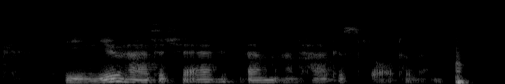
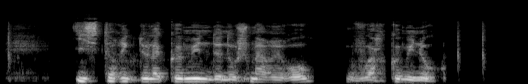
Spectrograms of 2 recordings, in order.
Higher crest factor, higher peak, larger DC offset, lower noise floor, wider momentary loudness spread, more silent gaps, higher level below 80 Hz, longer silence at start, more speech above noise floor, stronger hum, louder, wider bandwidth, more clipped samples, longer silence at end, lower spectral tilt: about the same, 20 dB vs 16 dB; second, -24 dBFS vs -2 dBFS; neither; first, -74 dBFS vs -52 dBFS; about the same, 16 LU vs 15 LU; neither; about the same, -62 dBFS vs -64 dBFS; second, 0.05 s vs 0.75 s; second, 30 dB vs 35 dB; neither; second, -44 LUFS vs -18 LUFS; first, 10 kHz vs 7.8 kHz; neither; second, 0.35 s vs 0.85 s; first, -7.5 dB/octave vs -5.5 dB/octave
